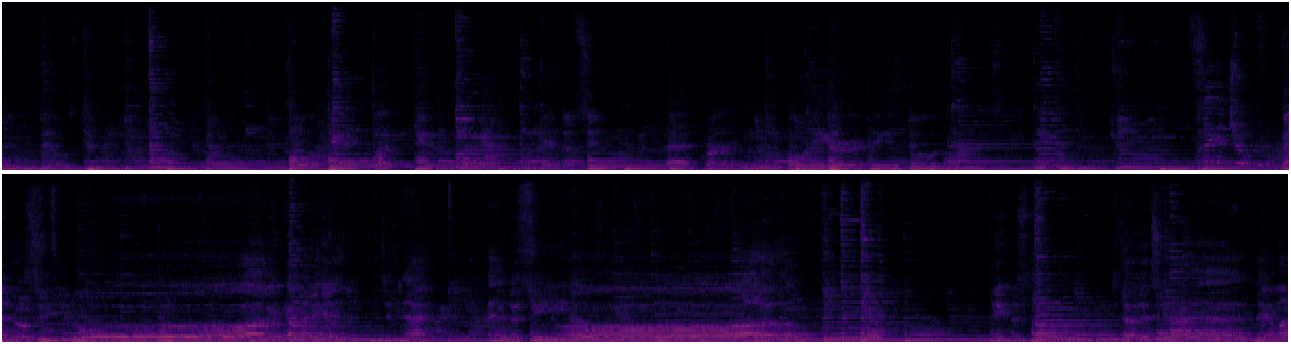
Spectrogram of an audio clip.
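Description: Two acoustic guitars played together, strummed and picked in a steady rhythm.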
